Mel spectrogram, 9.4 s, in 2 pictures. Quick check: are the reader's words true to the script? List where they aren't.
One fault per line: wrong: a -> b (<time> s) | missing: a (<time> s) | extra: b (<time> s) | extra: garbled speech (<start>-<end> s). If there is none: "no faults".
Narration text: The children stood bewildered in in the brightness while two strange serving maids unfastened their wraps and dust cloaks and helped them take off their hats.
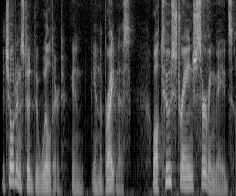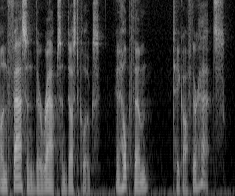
no faults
